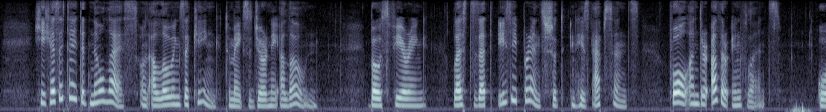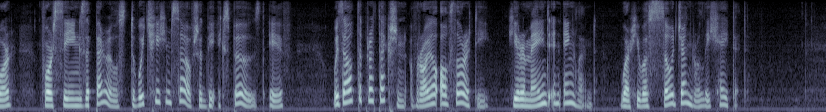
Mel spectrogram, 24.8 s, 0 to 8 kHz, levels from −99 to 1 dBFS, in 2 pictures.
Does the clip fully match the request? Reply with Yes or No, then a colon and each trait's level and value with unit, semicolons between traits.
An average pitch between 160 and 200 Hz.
Yes: high, 190 Hz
